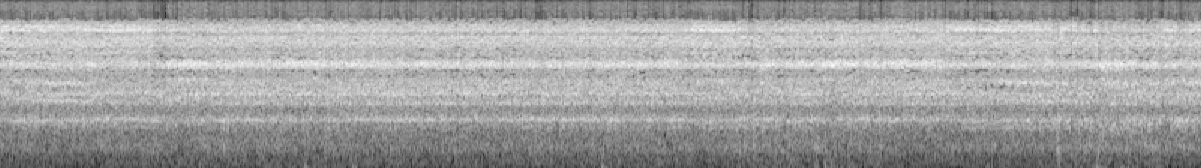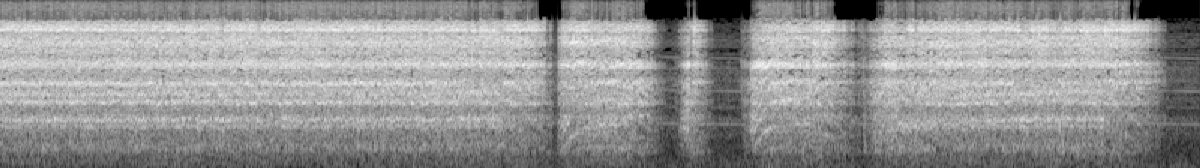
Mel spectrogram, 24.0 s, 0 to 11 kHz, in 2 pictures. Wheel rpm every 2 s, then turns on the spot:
220, 230, 230, 230, 230, 220, 210, 210, 170, 70, 110, 170.
none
